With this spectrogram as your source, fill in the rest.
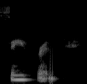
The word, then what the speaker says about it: Seyfried: Seyfried.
